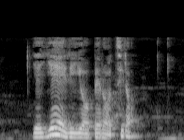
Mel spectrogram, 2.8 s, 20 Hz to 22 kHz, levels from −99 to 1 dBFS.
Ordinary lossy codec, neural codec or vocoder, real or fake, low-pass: MP3, 64 kbps; none; real; 7.2 kHz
